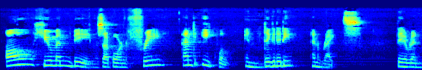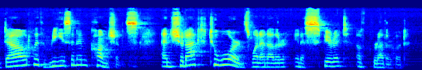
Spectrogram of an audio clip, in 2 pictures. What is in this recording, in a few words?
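English Canadian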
